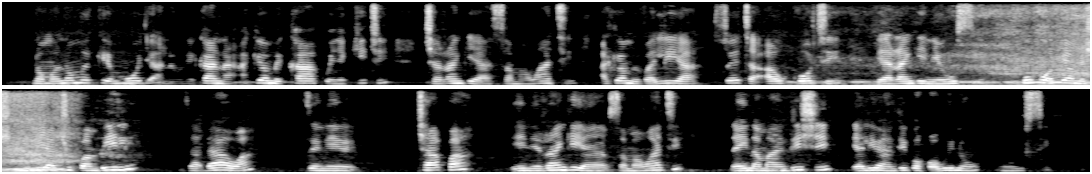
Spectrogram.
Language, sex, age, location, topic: Swahili, female, 25-35, Mombasa, health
